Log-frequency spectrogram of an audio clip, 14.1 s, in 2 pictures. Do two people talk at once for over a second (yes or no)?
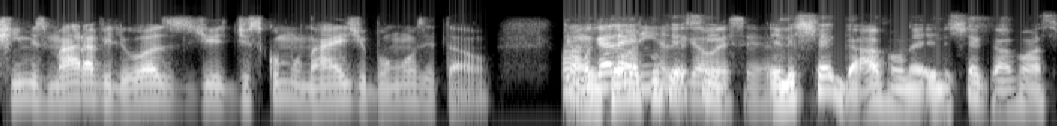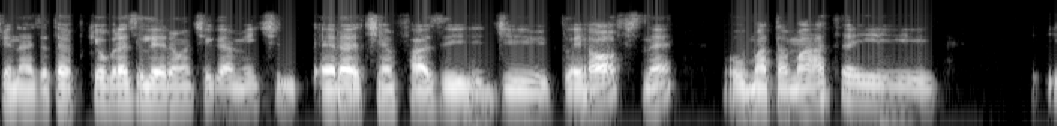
yes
